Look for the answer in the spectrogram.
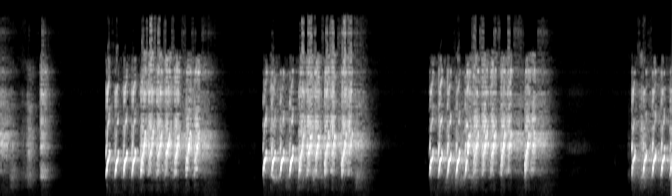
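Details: Light-vented bulbul delivering 'tembakan' rapid-fire song for training murai and kacer: a few short chips, then three high, pulsing trills of about a second each with short gaps between them.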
